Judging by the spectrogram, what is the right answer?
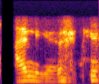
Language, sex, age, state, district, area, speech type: Kannada, male, 18-30, Karnataka, Dakshina Kannada, rural, conversation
